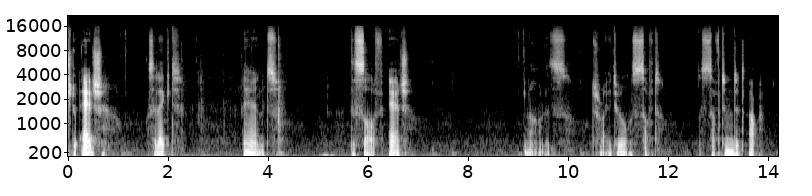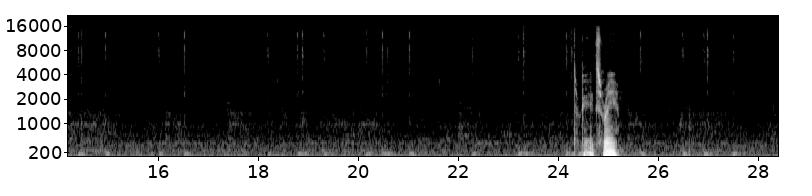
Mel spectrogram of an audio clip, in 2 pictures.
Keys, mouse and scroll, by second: 1.0 click, 9.0 click, 9.6-12.9 middle drag, 12.9 click, 13.5-14.4 scroll up 2, 14.4 click, 14.9 click, 16.5-18.9 drag, 19.3 click, 20.5 click, 21.0 click, 23.2 click, 24.1-25.9 drag, 26.9 click, 27.5 click.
